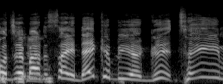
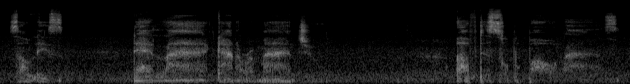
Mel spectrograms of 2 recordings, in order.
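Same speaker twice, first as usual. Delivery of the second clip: whisper; 18 dB quieter than usual. Pretend. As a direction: whisper it so the universe can't hear. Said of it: "We gonna whisper this".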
